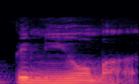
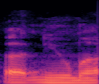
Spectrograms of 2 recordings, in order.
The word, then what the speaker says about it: pneuma: पिन्यूमा spelling है PNEUMA, पिन्यूमा। न्यूमा भी कहते हैं, पिन्यूमा भी कहते हैं, और उसका नंबर है 4151।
